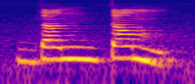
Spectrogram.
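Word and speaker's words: దంతం: And we have another word, dantam. Dantam means in Telugu teeth. Da, in, ta, im. Dantam.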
